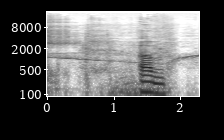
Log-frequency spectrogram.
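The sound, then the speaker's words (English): An emergency siren wails steadily, its tone sliding slowly down and then rising again, while a person's voice briefly talks over it midway. “Oh, while we wait for the siren, would you mind plugging in the computer?”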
